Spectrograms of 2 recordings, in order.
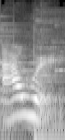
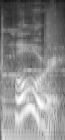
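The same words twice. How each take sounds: First: The word begins with no h sound. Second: The word begins with an audible h sound. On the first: The speaker calls it right. "The correct pronunciation is hour" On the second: The speaker calls it wrong. "trying to pronounce the H sound like hour"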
